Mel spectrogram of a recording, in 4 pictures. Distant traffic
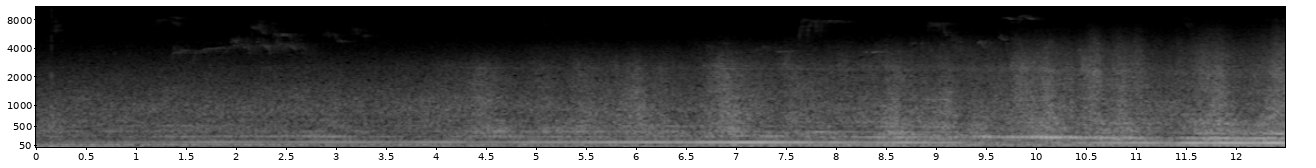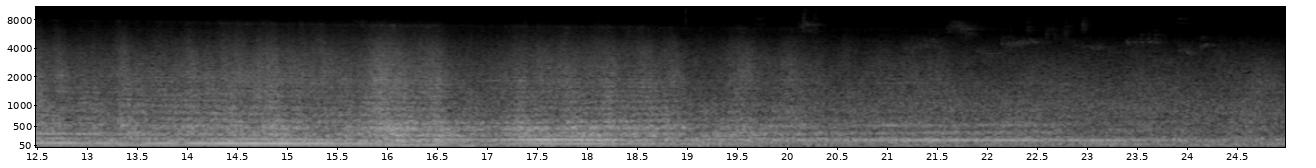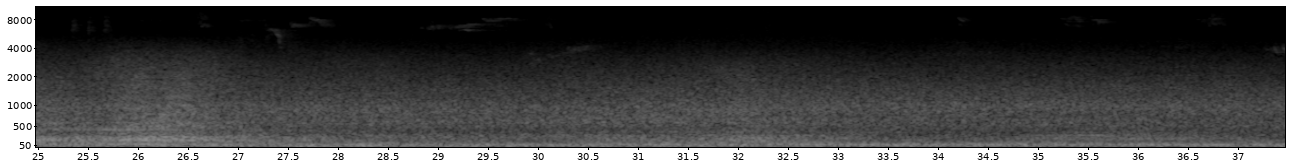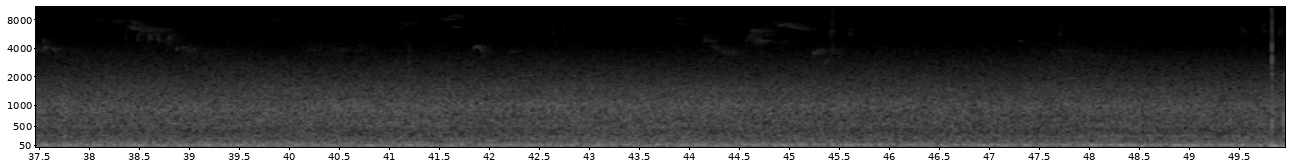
0:00.0 0:29.4

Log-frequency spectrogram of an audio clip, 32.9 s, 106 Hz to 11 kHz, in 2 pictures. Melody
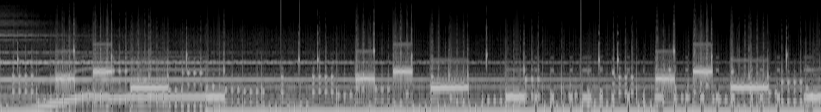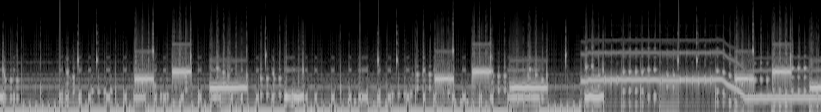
0:00.0 0:16.8, 0:28.0 0:32.8

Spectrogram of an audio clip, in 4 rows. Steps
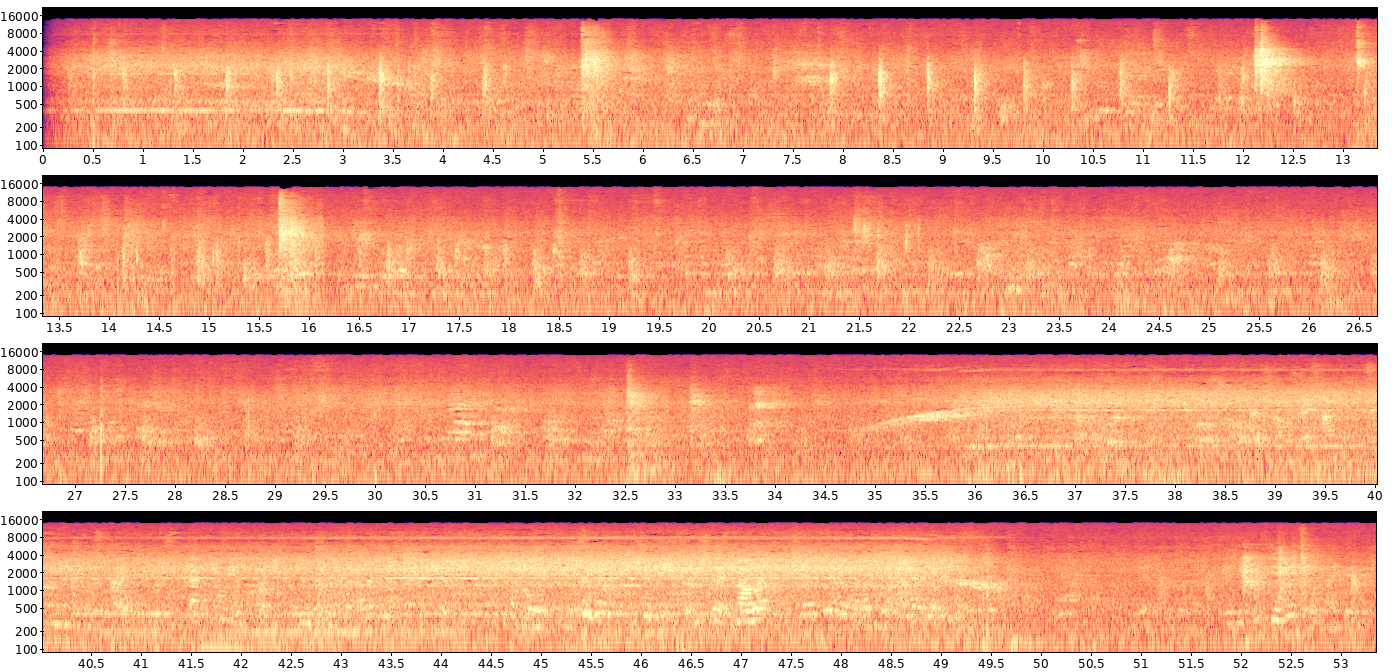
0:00.0 0:19.5

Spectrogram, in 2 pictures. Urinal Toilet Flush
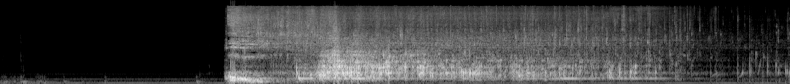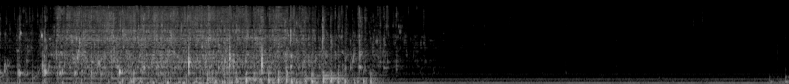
0:02.3 0:12.1

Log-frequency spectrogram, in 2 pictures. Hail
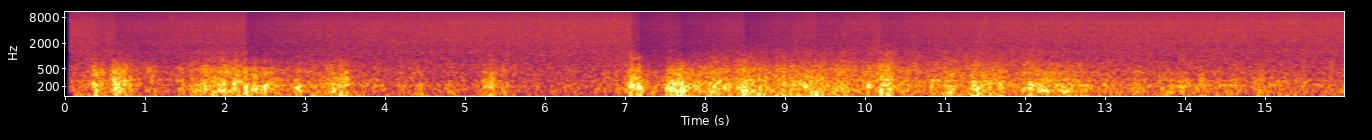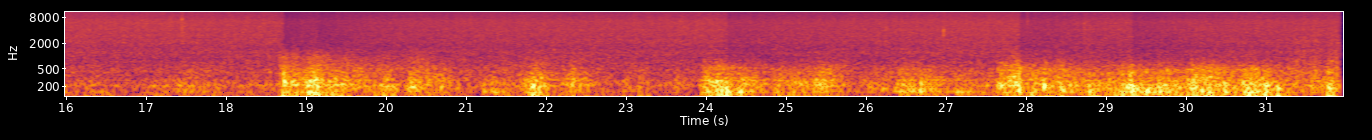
0:06.8 0:31.9

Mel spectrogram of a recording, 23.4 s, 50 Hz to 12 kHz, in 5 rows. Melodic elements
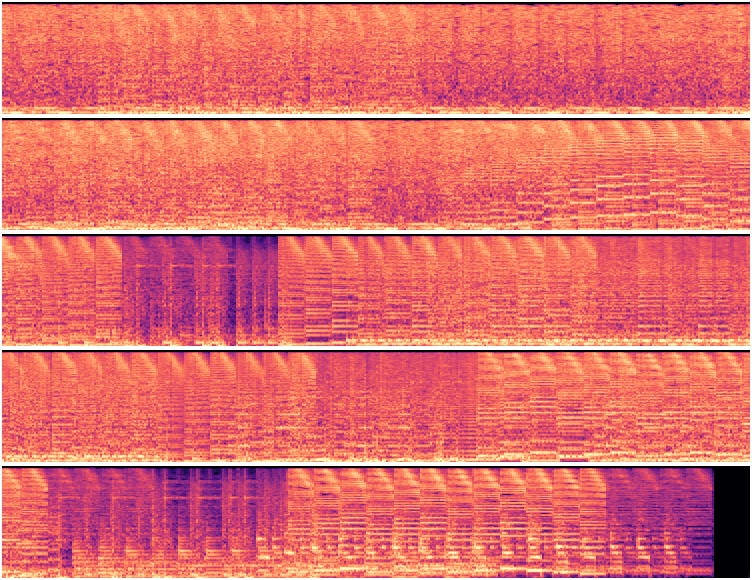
0:04.5 0:10.5, 0:11.1 0:23.2

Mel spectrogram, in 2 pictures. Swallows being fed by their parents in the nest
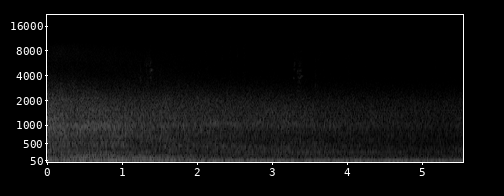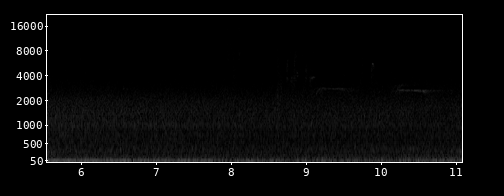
0:01.2 0:01.6, 0:02.4 0:03.7, 0:07.9 0:11.0

